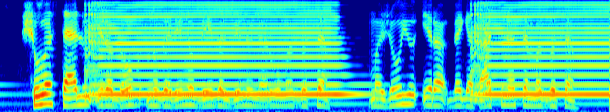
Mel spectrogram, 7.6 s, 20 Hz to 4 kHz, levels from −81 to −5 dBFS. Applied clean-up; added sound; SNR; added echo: none; Bowed string instrument; -2 dB; none.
